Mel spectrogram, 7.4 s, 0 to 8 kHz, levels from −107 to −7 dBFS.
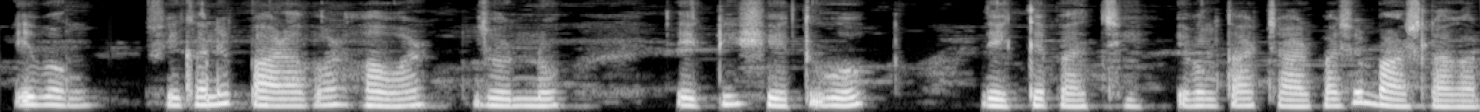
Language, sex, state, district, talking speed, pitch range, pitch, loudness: Bengali, female, West Bengal, Jhargram, 115 wpm, 180-205 Hz, 190 Hz, -21 LUFS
